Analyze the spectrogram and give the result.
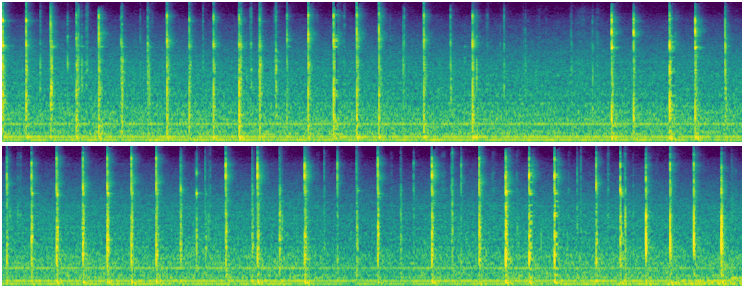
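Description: Long nails tap and scratch the lids of twelve small clear plastic pots filled with sequins, sitting in a pink tray. Dozens of sharp, bright, dry clicks follow one another in a quick, uneven rhythm, each dying away almost instantly. A faint steady hum runs underneath.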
